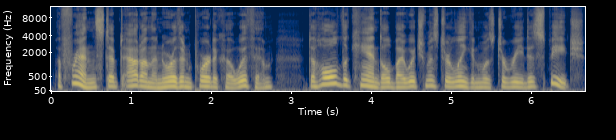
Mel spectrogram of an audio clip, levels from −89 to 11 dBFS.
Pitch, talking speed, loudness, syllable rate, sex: 155 Hz, 205 wpm, -18 LUFS, 4.8 syllables/s, male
